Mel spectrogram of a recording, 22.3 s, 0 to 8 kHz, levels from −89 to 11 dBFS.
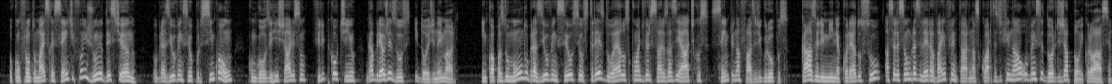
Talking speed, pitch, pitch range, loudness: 180 wpm, 145 Hz, 125-165 Hz, -21 LUFS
